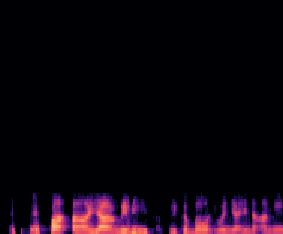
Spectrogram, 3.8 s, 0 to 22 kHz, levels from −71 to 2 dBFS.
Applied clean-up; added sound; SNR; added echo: neural mask model DeepFilterNet 3.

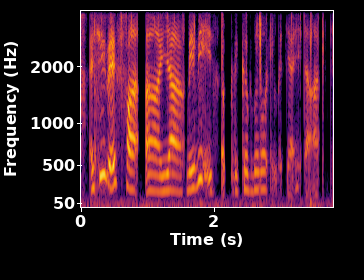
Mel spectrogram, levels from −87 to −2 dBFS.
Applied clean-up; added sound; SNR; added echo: neural diffusion model UNIVERSE++.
